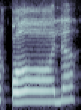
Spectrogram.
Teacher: لام کی زبر یعنی فتح کو لمبا نہیں کرنا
